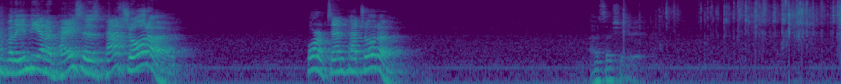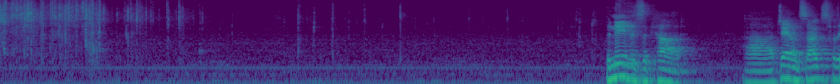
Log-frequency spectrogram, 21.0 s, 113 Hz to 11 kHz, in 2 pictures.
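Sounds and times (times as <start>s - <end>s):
foil wrapper crinkling: 7.8s - 18.1s
cards clicking: 14.2s - 18.1s.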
